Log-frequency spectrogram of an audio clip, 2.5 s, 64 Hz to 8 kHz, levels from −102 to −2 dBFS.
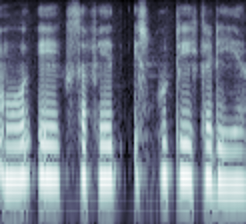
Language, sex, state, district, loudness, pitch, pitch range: Rajasthani, female, Rajasthan, Nagaur, -16 LUFS, 175 Hz, 175-180 Hz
